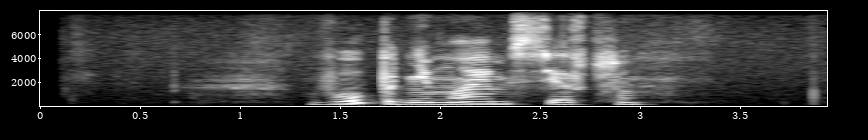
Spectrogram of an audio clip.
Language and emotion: Russian, neutral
